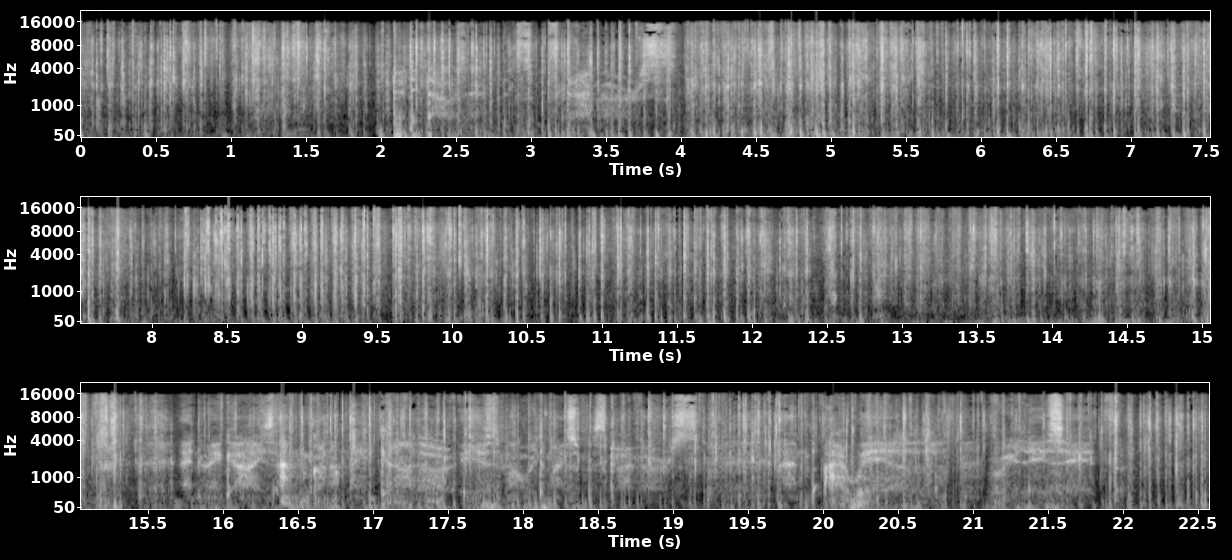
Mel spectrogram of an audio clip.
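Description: A young man whispers softly and closely into a microphone.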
